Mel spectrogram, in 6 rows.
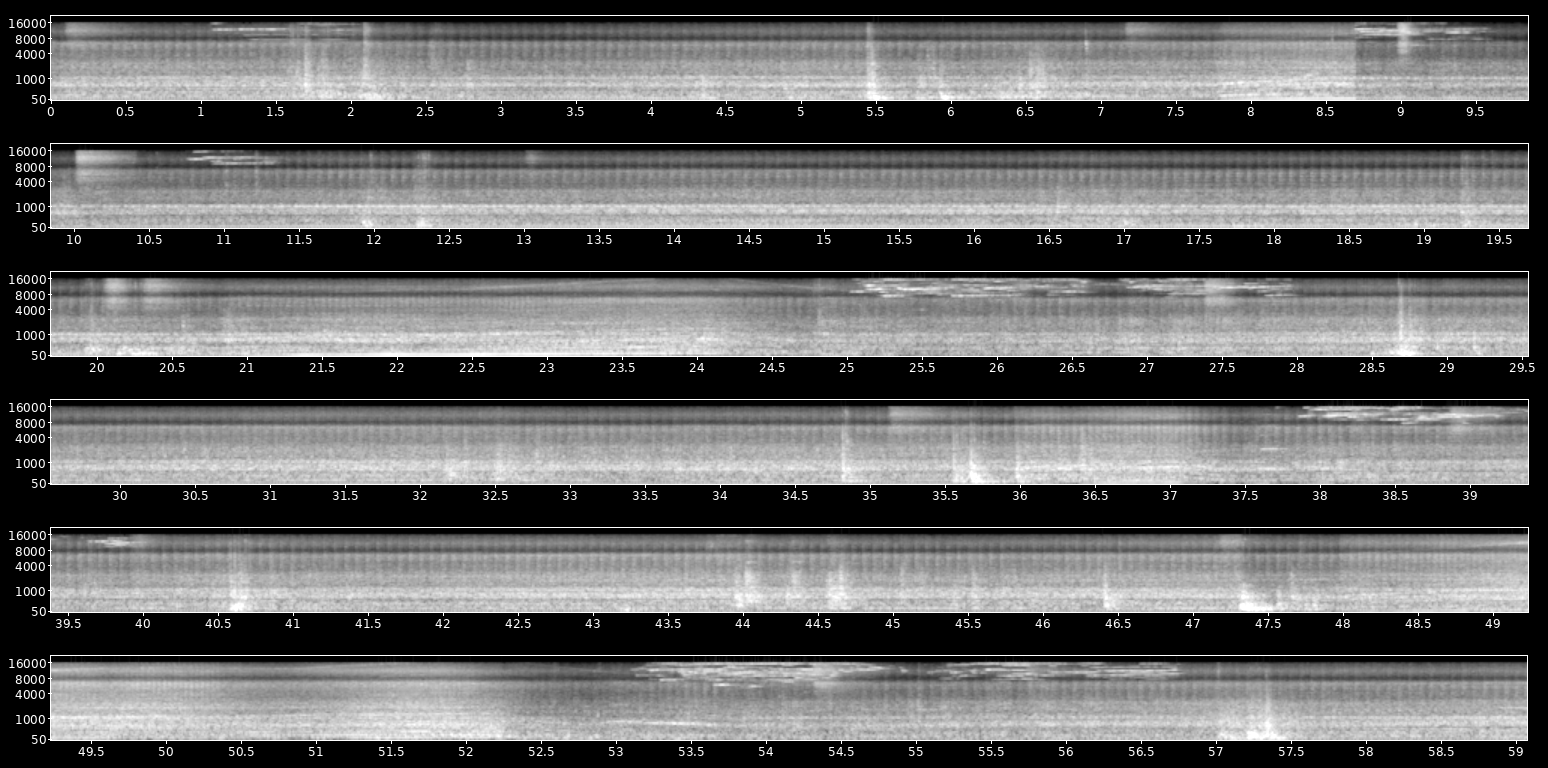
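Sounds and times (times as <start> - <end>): garbage truck diesel engine: 0.0 - 59.0
air brakes hissing: 10.0 - 11.2, 53.0 - 56.7.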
